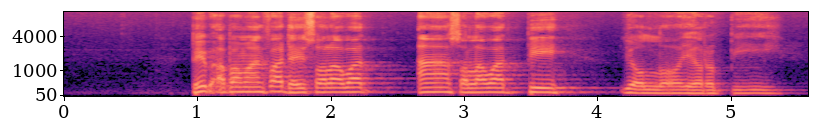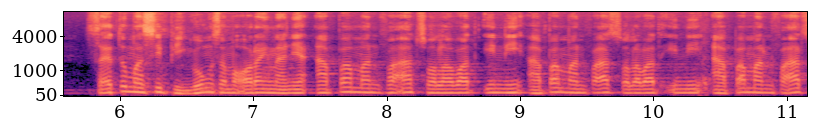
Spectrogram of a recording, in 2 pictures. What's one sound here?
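A man speaks steadily through a loudspeaker in a large room.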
